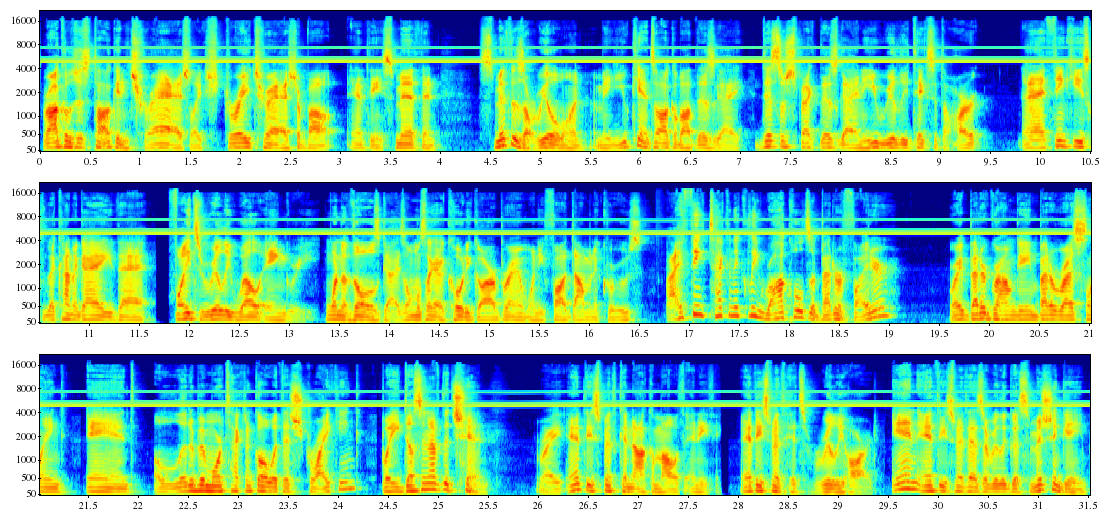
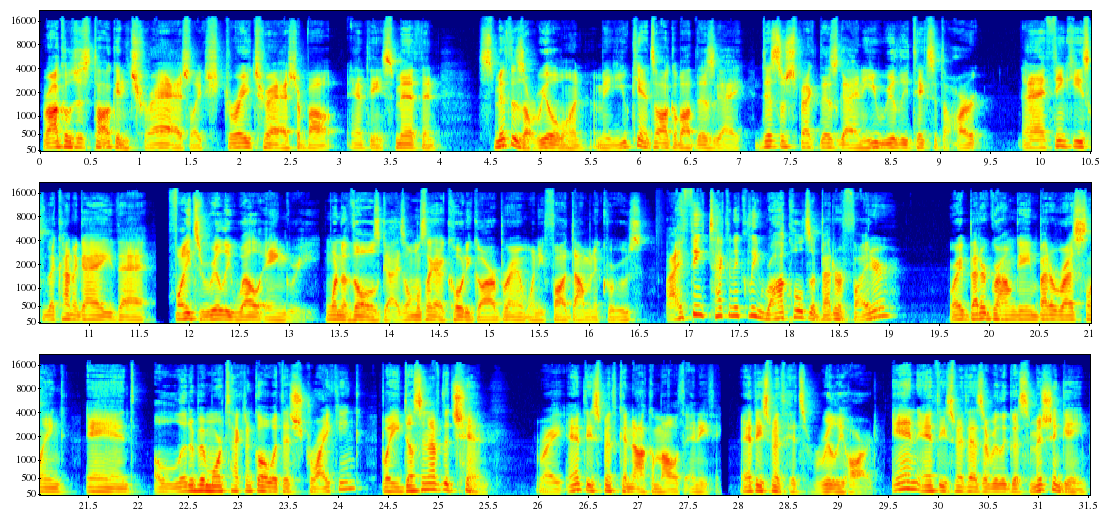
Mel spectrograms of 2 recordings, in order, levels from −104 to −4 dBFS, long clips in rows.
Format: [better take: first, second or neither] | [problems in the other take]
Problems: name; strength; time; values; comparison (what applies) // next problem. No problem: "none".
second | high-pitched whine; noticeable; throughout; 5 kHz, 10 dB below the speech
